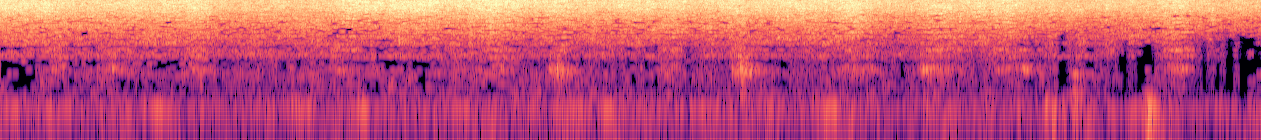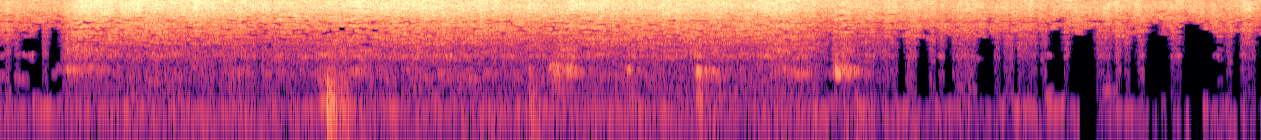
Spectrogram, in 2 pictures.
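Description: Vermicelli sizzling as it fries in melted butter in a saucepan, stirred and turned with a slotted spatula; this is the browning stage, frying until light brown.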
